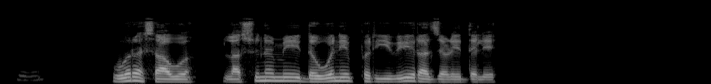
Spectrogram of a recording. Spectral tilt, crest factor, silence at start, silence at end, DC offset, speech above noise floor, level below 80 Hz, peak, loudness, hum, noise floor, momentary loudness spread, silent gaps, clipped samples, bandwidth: -4.5 dB/octave; 16 dB; 1.15 s; 2.15 s; under 0.1%; over 60 dB; -76 dBFS; -16 dBFS; -30 LUFS; none; under -90 dBFS; 9 LU; 1.98-2.22 s, 3.55-3.60 s; under 0.1%; 9.4 kHz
